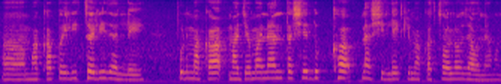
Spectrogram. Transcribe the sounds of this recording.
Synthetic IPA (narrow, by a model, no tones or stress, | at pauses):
m̤akapəɦjliːt͡səliːd͡zʱalːe | puːɳm̤akam̤ad͡ʑamənant̪əɕed̪ukʰːənaɕiljekiːm̤akat͡sɔlɔd͡zaʋnjam̤ə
